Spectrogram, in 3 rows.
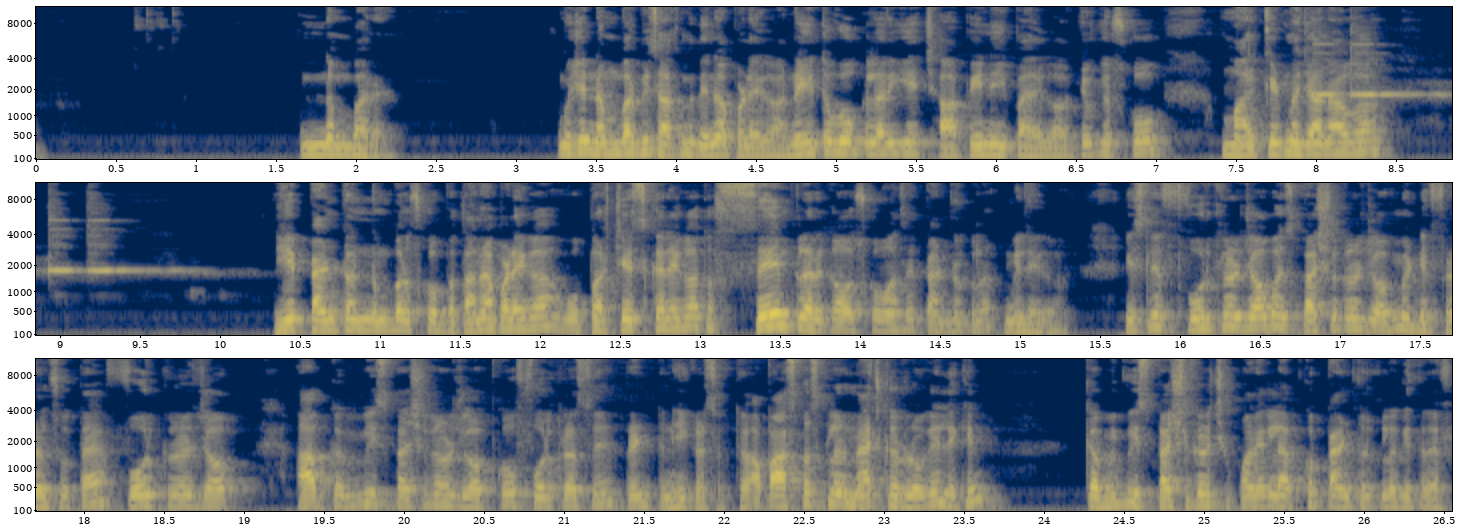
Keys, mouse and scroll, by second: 0.5 click, 14.5-26.5 drag.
